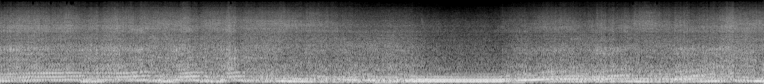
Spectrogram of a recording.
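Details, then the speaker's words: V10-swapped BMW E46 M3 after new earth straps and water pipes: revs up and down with an uneven, lumpy, ragged note; still misfiring, believed to be two cylinders down. "Yeah, we're working. Yeah, I think we're still 2 cylinders down."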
